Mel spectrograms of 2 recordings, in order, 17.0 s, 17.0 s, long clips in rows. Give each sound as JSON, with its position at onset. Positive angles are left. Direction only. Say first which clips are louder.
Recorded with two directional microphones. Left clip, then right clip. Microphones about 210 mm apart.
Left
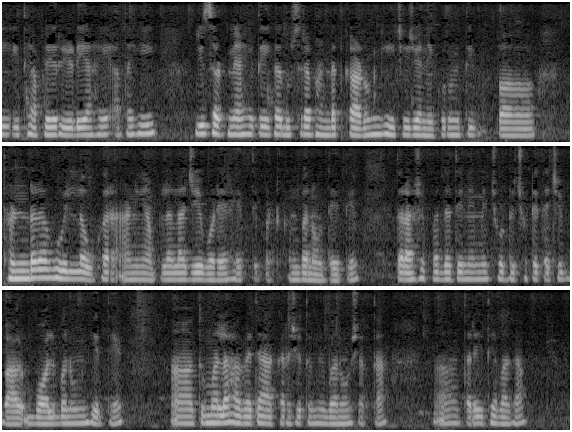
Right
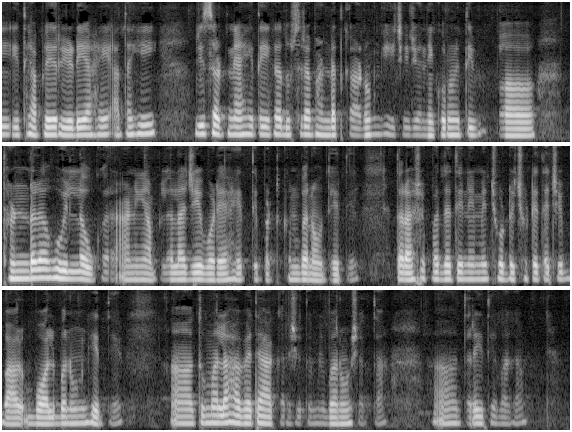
{"t": 0.0, "sound": "speech", "louder": "right 14 dB", "side_deg": -50}
{"t": 3.4, "sound": "speech", "louder": "right 5 dB", "side_deg": 0}
{"t": 4.3, "sound": "speech", "louder": "right 16 dB", "side_deg": -50}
